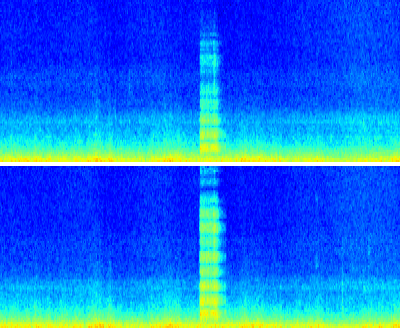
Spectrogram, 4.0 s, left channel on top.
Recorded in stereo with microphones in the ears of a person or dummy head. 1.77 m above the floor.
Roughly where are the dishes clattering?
Centre.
